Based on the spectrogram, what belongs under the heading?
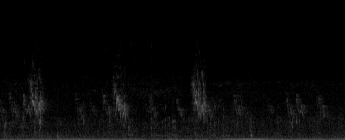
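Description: Near silence: a small bird chirping faintly about once a second, each call a short high downward chirp, over a low steady hum.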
